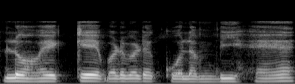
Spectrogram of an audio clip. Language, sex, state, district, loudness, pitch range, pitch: Hindi, male, Uttar Pradesh, Saharanpur, -19 LUFS, 140-150 Hz, 140 Hz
